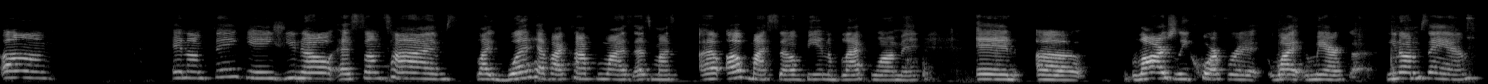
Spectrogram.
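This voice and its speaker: A woman in her thirties from Chicago's west side with a Chicago accent, sharing her story reflectively on a video call panel, with many "um" pauses. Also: fairly high pitch, steady tone, bright, forceful tone.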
